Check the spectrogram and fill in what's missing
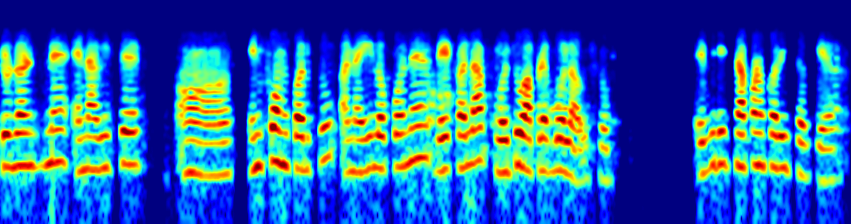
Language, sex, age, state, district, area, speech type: Gujarati, female, 18-30, Gujarat, Junagadh, rural, conversation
